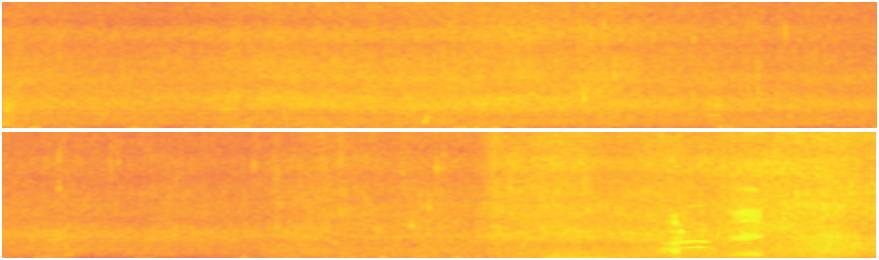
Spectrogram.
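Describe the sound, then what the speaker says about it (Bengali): Big ocean waves break on a sea beach in Bhola district, Bangladesh, a steady, close roar of surf with wind buffeting the microphone, swelling louder toward the end. "বড় বড় ঢেউ আসতেছে"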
